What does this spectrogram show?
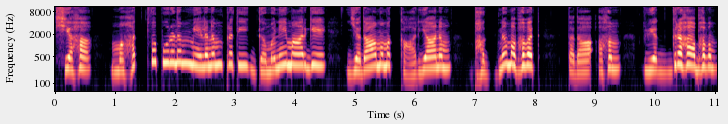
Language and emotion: Sanskrit, sad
